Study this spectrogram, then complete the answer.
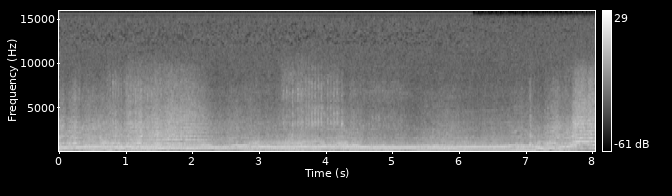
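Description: Formula 1 cars of the 1994 season, driven by Senna and Schumacher, slow into the pits together, their engines a loud steady high-pitched drone with shifting pitch and a rising rev near the end.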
